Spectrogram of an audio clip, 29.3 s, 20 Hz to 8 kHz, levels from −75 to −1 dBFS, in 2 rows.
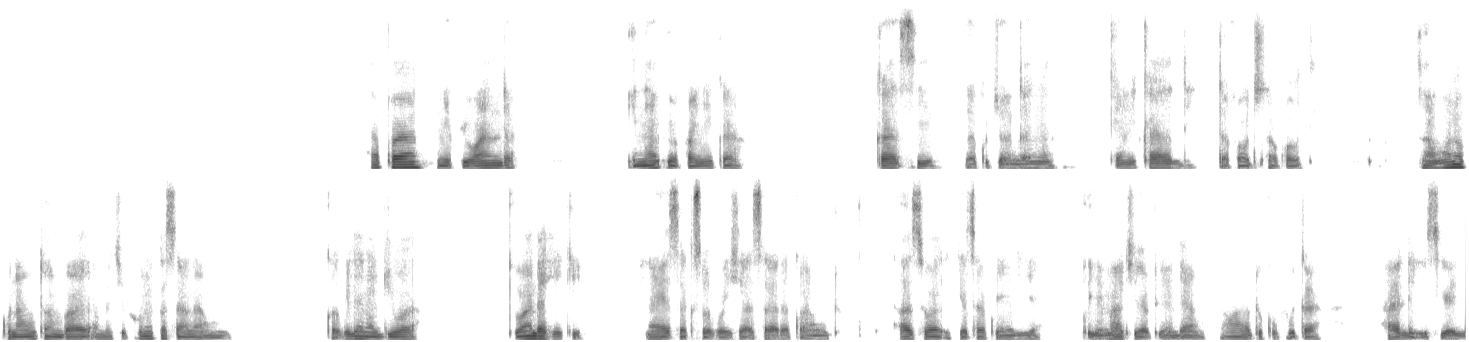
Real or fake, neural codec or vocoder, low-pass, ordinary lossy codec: fake; autoencoder, 48 kHz, 32 numbers a frame, DAC-VAE, trained on Japanese speech; 7.2 kHz; Opus, 16 kbps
